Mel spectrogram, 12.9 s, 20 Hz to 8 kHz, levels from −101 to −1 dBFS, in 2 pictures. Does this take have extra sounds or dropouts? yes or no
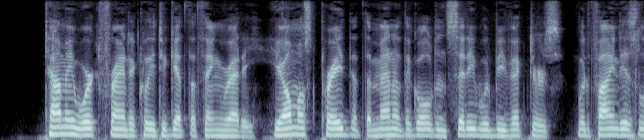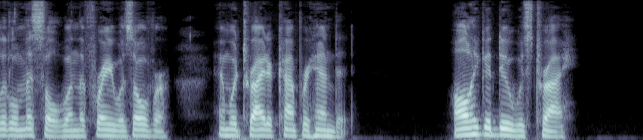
no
